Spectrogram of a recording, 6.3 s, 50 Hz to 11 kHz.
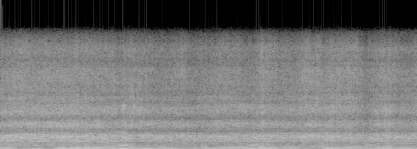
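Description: Monster truck's supercharged big-block V8 engine running loud and fairly steady.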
